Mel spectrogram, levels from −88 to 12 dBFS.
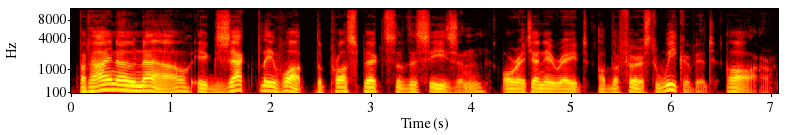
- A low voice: Yes, low, 115 Hz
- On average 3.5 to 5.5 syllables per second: Yes, 4.4 syllables/s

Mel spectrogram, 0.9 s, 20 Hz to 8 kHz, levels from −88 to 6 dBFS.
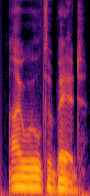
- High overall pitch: No, very low, 95 Hz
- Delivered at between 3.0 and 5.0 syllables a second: No, 5.6 syllables/s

